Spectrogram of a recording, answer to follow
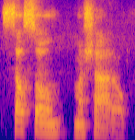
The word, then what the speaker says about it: Celso Machado: Anyway, moving on to the next couple of pieces are by a Brazilian Canadian composer, Celso Machado. Did I pronounce that right, Tim?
